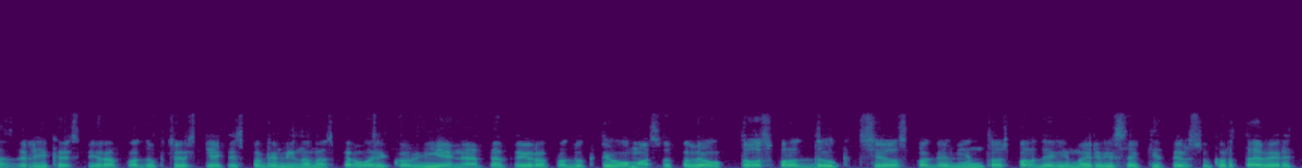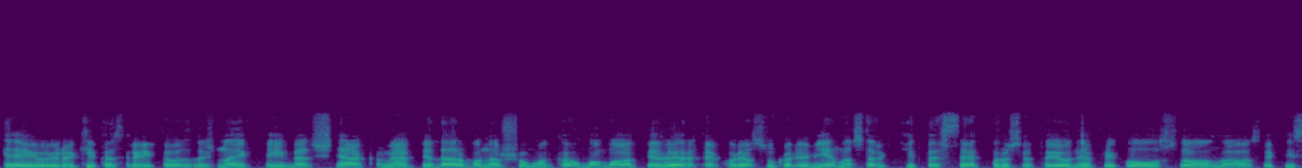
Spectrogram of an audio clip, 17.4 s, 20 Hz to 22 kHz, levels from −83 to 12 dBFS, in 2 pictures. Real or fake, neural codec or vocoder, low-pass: fake; codec, 16 kHz in and 24 kHz out, 2.2 kbps, FireRedTTS-2 codec; 7.2 kHz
